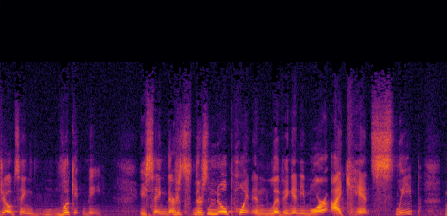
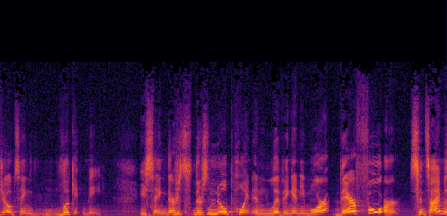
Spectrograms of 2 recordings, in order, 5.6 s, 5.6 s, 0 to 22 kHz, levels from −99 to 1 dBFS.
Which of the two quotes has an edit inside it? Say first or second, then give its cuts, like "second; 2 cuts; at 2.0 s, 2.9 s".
second; 1 cut; at 4.1 s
